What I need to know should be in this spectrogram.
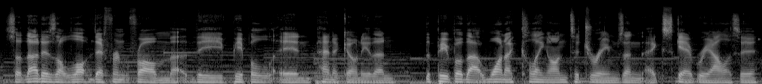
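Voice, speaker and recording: A man giving informal play-along commentary on a game, reacting out loud. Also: fairly low pitch, level tone, moderate pace, few pauses. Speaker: gaming reaction streamer. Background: game music.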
